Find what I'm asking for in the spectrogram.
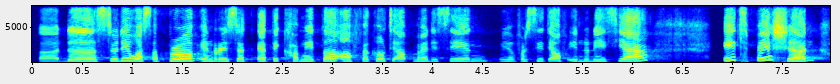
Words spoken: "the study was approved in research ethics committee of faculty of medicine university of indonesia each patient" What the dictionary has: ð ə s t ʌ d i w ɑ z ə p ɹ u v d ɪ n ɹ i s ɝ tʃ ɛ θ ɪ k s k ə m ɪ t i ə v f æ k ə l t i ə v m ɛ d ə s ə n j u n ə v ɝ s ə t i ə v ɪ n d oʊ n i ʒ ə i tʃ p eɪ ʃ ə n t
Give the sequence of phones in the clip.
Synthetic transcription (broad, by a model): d ə s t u d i w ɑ s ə p ɹ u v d ɪ n ɹ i s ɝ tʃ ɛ t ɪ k k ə m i t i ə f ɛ k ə l t i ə f m ɛ d ə s ə n j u n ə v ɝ s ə t i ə f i n d oʊ n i s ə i s p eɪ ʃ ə n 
